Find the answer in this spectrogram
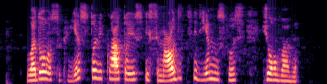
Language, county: Lithuanian, Utena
